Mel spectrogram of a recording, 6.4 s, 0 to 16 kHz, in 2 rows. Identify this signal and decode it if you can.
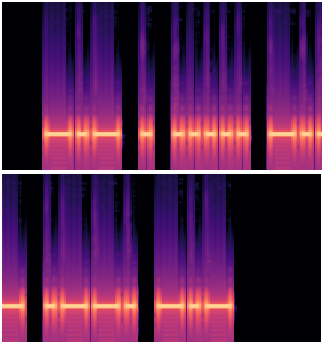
Morse code, heard as a keyed tone, about 15 wpm, 700 Hz. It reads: KE5KPK
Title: USA Call Signs - 6 Characters - Repeated 2x - 15wpm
